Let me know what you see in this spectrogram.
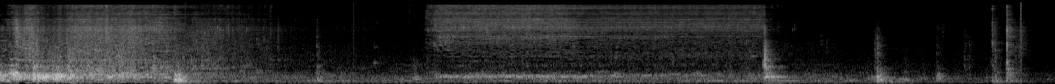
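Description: Bit error spikes at 3.54, 6.06 and 10.21 s: single flipped-bit samples jumping to about -18, -18 and -6 dBFS, each a sharp broadband tick.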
